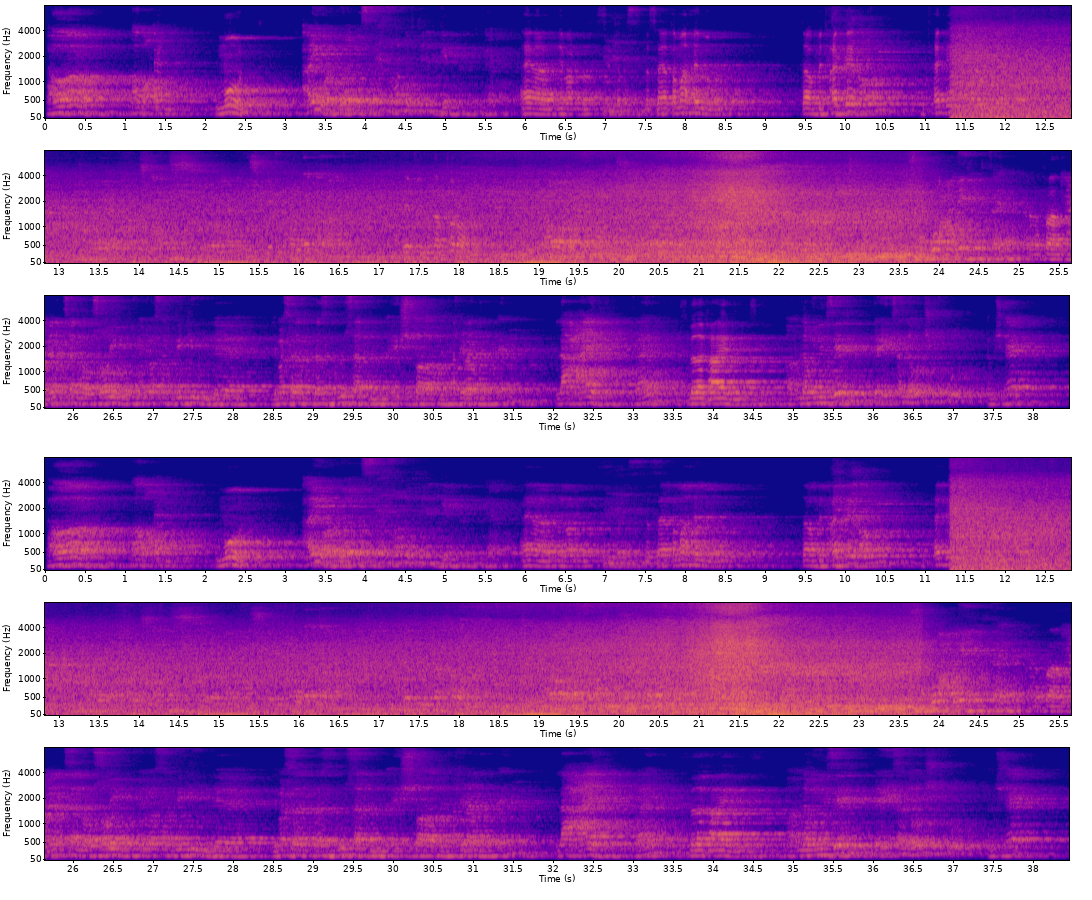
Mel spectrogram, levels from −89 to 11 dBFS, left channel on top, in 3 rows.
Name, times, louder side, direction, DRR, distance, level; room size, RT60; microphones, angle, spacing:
voice 1, 0.0-0.6 1.1-1.4 3.2-5.6 7.0-7.2 9.6-10.5 13.2-16.6 18.9-21.8 22.2-24.9 25.5-28.1 28.5-31.6 32.0-32.7 33.0-33.3 34.9-37.1 37.4-37.9, equal, 30° left, -6 dB, 0.8 m, -37 dB
voice 2, 2.1-2.5 5.9-8.5 9.5-10.2 11.0-12.3 17.3-18.3 22.0-22.7 25.1-25.7 30.9-31.1 33.7-34.7, left 3 dB, 70° left, 2 dB, 0.6 m, -36 dB
sound 1, 11.3-23.8, right 1 dB, 35° right, 0.5 m, -28 dB
11.0 x 3.8 x 4.9 m, 2.7 s
head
